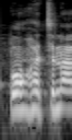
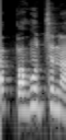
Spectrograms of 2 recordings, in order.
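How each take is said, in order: First: पहुँचना as "pon-hach-na"; wrong vowel order. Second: पहुँचना as "pa-hunch-na"; correct vowel order. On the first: Teacher showing students the mistake, vowels swapped. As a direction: put the o first in पहुँचना. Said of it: "नहीं होता". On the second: Teacher giving students the right form, vowels in order. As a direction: put the u after h in पहुँचना. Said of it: "होता है". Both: Shown as a demonstration.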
